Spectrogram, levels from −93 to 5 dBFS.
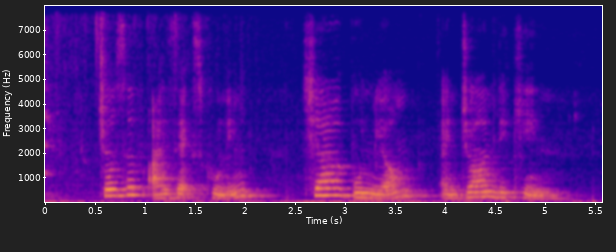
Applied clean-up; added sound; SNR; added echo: none; Bathtub (filling or washing); 19 dB; reverberation time 0.5 s.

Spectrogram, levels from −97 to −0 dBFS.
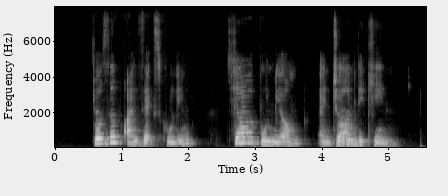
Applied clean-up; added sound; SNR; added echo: neural mask model DeepFilterNet 3.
